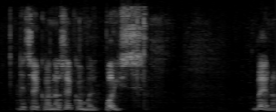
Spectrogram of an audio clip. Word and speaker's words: poise: se conoce como el poise. Bueno, viene del francés, se debiera pronunciar poise, pero normalmente pues aquí la denominamos un poise.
